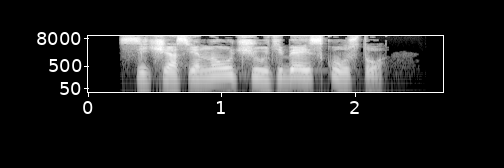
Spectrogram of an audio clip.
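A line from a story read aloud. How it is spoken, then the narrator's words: Angry muttering. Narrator (Russian): Зло пробормотал Толлиус невидимому противнику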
